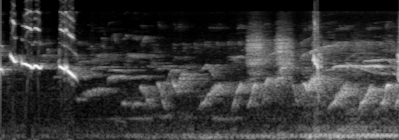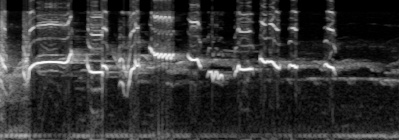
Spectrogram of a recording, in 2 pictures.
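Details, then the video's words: Oriental magpie-robin (kacer) in fighting song used to provoke rival magpie-robins: loud, varied whistles, rising and falling slurs and harsh chattering bursts, with a clipped, repeated rhythmic sequence of loud notes and a low hum beneath. "SUARA BURUNG kacer gacor NGEPLONG TARUNG ini paling AMPUH buat PANCINGAN KACER agar Full EMOSI"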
